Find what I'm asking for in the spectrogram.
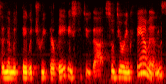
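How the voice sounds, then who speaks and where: A woman speaks in a plain, everyday voice, fairly low in pitch, with ordinary pitch variation. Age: 40s. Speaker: astrologer and tarot reader. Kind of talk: casual conversation.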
